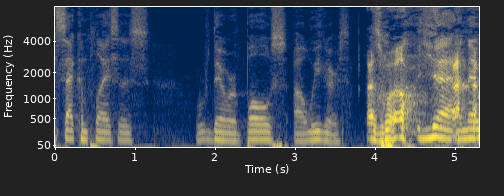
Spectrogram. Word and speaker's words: Uyghur: It's Uyghur. Yeah. Uyghur. Yeah. I gotta really emphasize on the we.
